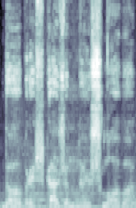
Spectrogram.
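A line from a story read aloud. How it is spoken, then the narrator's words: Quiet, gray-haired elders. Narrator (Russian): самые седые, тихо сказали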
